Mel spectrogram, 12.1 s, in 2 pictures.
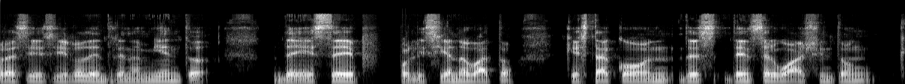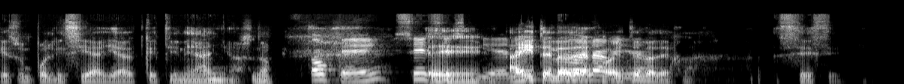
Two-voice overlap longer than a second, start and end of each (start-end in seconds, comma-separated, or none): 8.8-10.4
